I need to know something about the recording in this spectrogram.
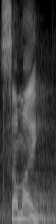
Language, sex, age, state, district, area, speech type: Maithili, female, 45-60, Bihar, Supaul, rural, read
